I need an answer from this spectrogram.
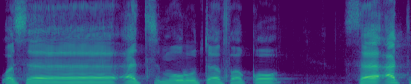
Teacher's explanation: ساعت مد واجب متصل به مقدار 4 تا 5 حرکت وجوبا مد میخواد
